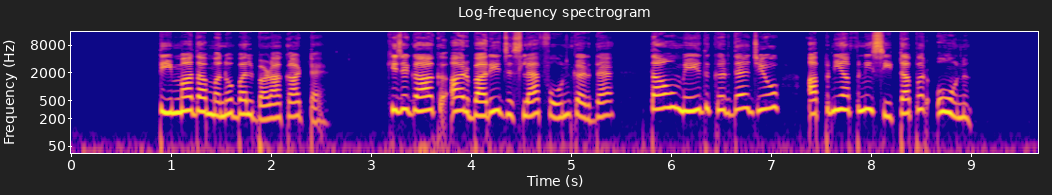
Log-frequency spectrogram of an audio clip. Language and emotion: Dogri, sad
